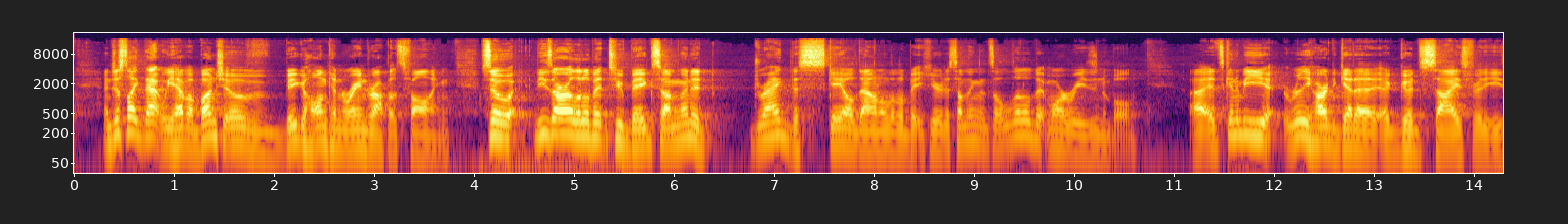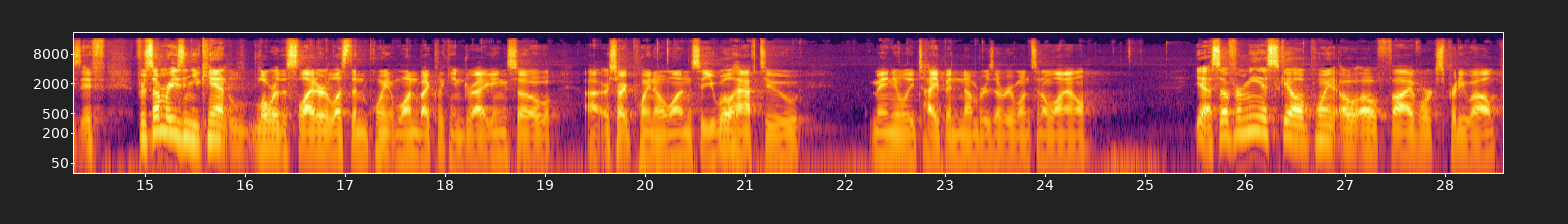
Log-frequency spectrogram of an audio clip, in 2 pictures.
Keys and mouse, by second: 2.1-3.7 middle drag, 6.2-7.2 drag, 12.7-13.1 middle drag, 14.5-15.7 middle drag, 15.7 click, 15.8 middle click, 15.8 click, 16.0-17.5 drag, 18.5-20.2 drag, 21.6 click, 22.3 KP_0, 24.8 KP_0, 25.3 KP_0, 28.3 click.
